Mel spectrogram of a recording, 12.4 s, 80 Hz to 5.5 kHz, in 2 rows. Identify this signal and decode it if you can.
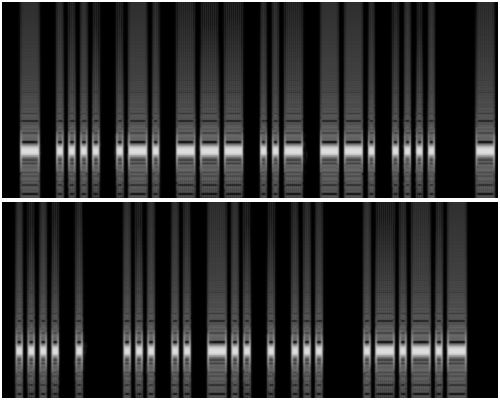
Morse code, heard as a keyed tone, about 16 wpm, 700 Hz. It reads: THROUGH THE SIDES .
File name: CW-The-Big-Twoheaded-River-2-16WPM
